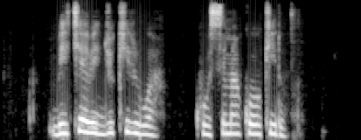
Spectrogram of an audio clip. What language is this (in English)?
Ganda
